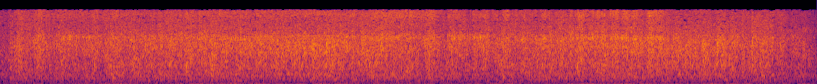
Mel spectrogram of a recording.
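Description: A steady burst of applause, many hands clapping densely and evenly at a fairly loud level for around eight seconds, with no voices heard over it.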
